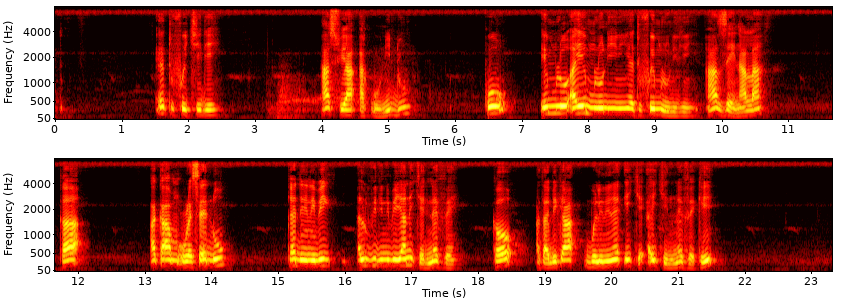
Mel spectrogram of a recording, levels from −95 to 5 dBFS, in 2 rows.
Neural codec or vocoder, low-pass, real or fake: none; 7.2 kHz; real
